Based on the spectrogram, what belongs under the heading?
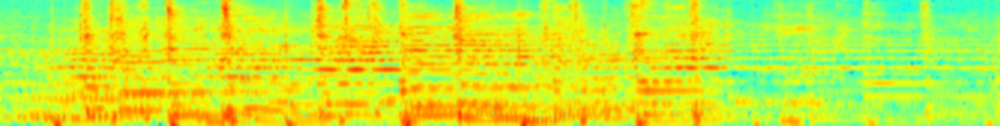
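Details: Plucked-string traditional music with a steady beat, and no animal voice audible.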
